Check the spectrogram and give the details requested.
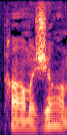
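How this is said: It is said with an American pronunciation.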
